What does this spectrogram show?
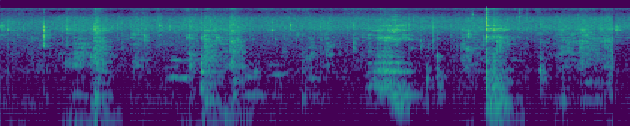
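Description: Sliced onions, garlic and green chillies frying in plenty of hot oil in a pot: a soft sizzle with irregular crackling pops, one sharper pop a little past three seconds in.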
